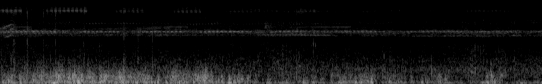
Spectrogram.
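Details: Grassland insects on the Deudeul riverbank at Nampyeong in late September; a steady, unbroken high-pitched trill holds throughout, with low wind rumble beneath.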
